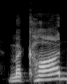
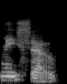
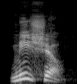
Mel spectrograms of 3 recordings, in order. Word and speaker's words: Michaud: and your last name is pronounced uh macad is that correct um nope no please don't ask that for me the day is silent it's me show me show I was so far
